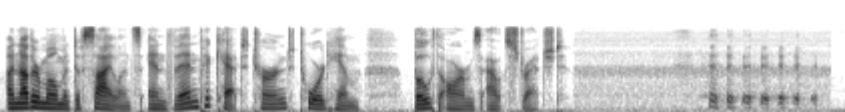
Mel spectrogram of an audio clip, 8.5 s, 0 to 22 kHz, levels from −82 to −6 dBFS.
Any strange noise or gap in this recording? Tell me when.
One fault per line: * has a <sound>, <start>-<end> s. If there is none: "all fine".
* has a laugh, 6.7-8.3 s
